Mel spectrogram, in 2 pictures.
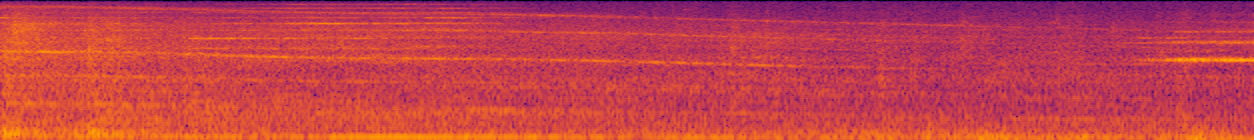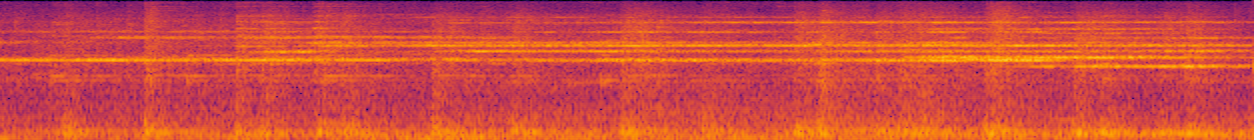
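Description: Steel wheels squeal against the rails.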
